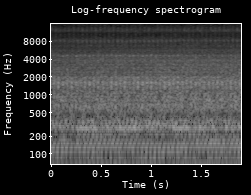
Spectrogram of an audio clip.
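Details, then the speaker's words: 2014-2019 Mini F55/F56 at idle: steady idle with a fine fast buzzing rattle heard in the cabin, caused by an AC pipe with a broken clip touching the body from engine vibration; fix with zip tie or new clip. "This pipe, as you can clearly see, it's been touching. It touches the body with the engine vibration coming from there traveling all across and it touches the body."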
